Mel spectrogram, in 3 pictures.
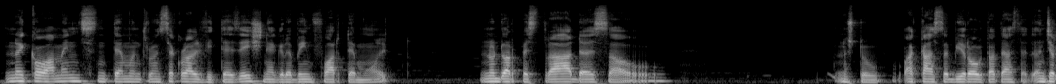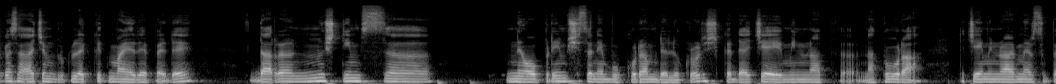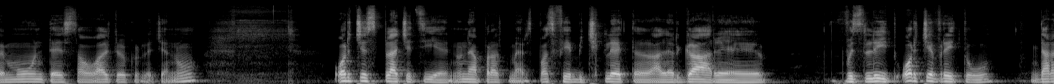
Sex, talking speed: male, 150 wpm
